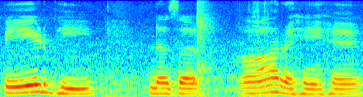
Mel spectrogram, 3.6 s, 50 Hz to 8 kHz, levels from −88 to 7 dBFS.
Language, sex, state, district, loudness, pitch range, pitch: Hindi, female, Chandigarh, Chandigarh, -14 LUFS, 155-175 Hz, 160 Hz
